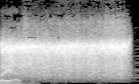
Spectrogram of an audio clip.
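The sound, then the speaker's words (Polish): A voice imitates radio static with a steady, loud breathy hiss lasting over a second and a half, opening with a brief voiced tone before dissolving into the continuous rushing noise and stopping abruptly. “Potem będzie szumieć, wiesz, w eterze”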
